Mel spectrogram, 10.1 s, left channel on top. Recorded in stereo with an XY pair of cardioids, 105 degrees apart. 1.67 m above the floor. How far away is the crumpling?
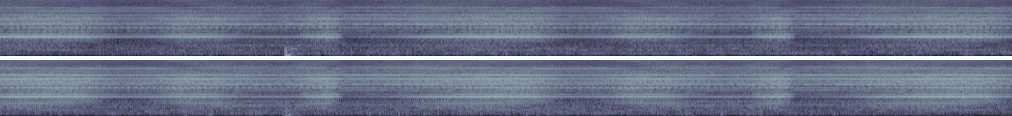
I don't hear crumpling.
